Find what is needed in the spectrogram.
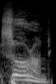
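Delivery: Sauron called out high as SORE-on; naive reader's pronunciation. Acted. Kid reading the book, high naive SORE-on for Sauron. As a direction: say Sauron as "SORE-on", pitched right up. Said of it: "when you just read it as a kid".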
